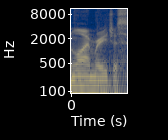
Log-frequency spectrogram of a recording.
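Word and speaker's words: Lyme Regis: we will actually run the line through to lime regis um and limery just is the correct pronunciation i looked it up after my last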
